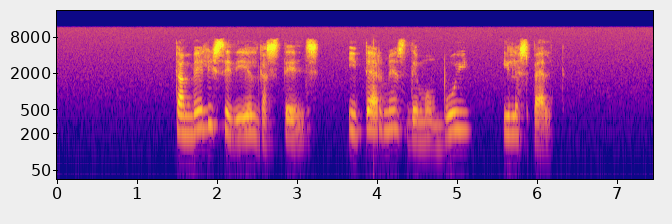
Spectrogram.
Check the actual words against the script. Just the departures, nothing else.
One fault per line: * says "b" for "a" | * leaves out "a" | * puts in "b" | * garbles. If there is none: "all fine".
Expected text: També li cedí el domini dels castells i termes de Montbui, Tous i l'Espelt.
* leaves out "domini dels"
* leaves out "Tous"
